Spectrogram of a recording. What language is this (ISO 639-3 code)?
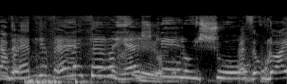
heb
